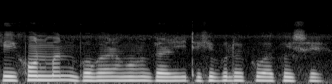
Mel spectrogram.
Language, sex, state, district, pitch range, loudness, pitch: Assamese, male, Assam, Sonitpur, 175-180 Hz, -16 LUFS, 180 Hz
